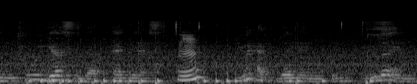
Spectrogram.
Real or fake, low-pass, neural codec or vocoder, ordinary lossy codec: real; none; none; none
